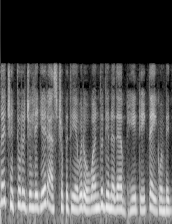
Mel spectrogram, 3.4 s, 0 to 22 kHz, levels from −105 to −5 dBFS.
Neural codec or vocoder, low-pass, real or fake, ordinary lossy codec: codec, 16 kHz, 1 kbps, FunCodec, trained on LibriTTS, 50 frames a second; none; fake; none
